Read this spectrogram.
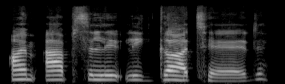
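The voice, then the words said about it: Put-on British accent. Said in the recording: “Why are you in an accent? ... do UK people say gutted a lot? ... I love how they speak, and I want to speak like that.”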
